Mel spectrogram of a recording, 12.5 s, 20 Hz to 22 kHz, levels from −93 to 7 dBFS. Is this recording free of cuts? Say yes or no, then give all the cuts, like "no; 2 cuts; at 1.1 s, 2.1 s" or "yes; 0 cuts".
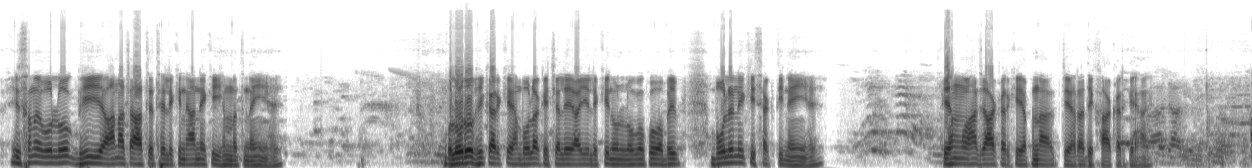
yes; 0 cuts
